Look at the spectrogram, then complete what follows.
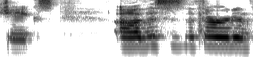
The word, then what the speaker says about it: Jacques: I know it's pronounced Jakes.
